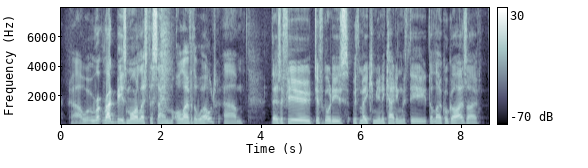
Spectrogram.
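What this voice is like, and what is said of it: Australian English accent. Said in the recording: “I speak Australian English. ... they make fun of my accent a fair bit”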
